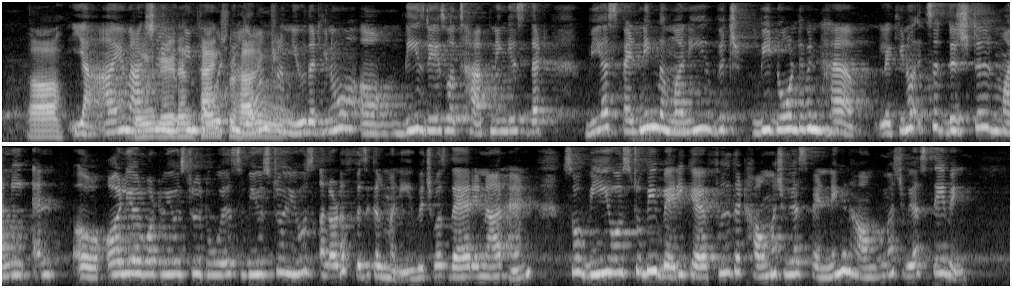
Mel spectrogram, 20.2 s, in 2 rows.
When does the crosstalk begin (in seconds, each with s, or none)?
1.3 s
